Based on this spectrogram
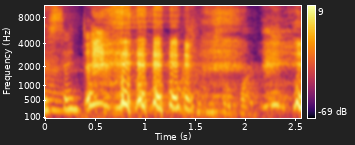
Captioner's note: laughter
